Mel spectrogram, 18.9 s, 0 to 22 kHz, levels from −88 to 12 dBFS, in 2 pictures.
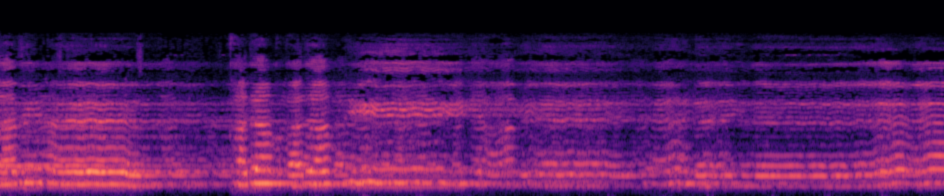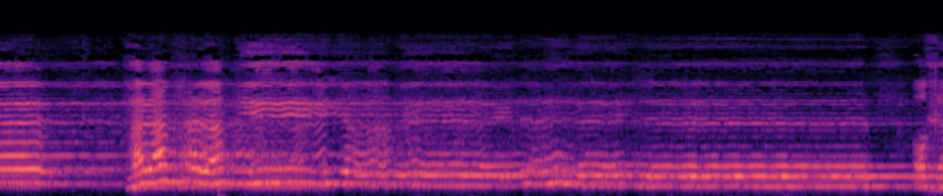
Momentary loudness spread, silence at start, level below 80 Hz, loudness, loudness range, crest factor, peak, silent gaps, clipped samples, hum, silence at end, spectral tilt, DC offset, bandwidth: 12 LU; 0 s; -74 dBFS; -23 LUFS; 8 LU; 20 dB; -2 dBFS; none; under 0.1%; none; 0 s; -4 dB/octave; under 0.1%; 11 kHz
